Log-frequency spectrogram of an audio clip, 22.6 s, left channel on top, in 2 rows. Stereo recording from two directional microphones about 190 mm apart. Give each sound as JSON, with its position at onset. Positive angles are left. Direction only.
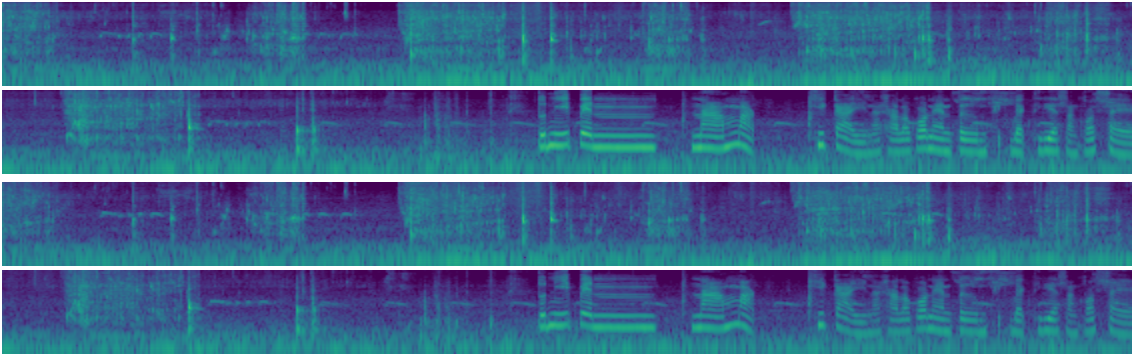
{"t": 0.0, "sound": "water", "side_deg": 10}
{"t": 2.4, "sound": "liquid", "side_deg": 5}
{"t": 4.0, "sound": "trickle", "side_deg": 10}
{"t": 5.8, "sound": "a sound", "side_deg": 10}
{"t": 7.9, "sound": "trickle", "side_deg": 5}
{"t": 8.4, "sound": "water", "side_deg": 10}
{"t": 10.3, "sound": "boat", "side_deg": 10}
{"t": 10.7, "sound": "boat", "side_deg": 0}
{"t": 11.9, "sound": "trickle", "side_deg": 5}
{"t": 14.2, "sound": "drip", "side_deg": 20}
{"t": 16.6, "sound": "speech", "side_deg": 15}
